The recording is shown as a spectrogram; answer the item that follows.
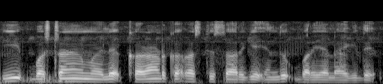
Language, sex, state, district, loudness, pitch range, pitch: Kannada, male, Karnataka, Koppal, -17 LUFS, 110-140 Hz, 125 Hz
